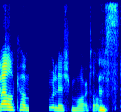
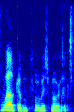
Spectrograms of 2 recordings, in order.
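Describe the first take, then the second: First: Slow deep ghost host voice; booming demon lord. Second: A hint of the low ghost host; lightly voiced spooky greeting; booming demon lord. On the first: Retold or imitated. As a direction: intone it like a spooky host. Quotes Haunted Mansion opening. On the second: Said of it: "that opening that starts when".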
